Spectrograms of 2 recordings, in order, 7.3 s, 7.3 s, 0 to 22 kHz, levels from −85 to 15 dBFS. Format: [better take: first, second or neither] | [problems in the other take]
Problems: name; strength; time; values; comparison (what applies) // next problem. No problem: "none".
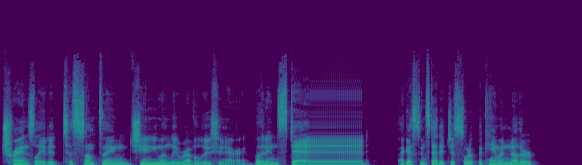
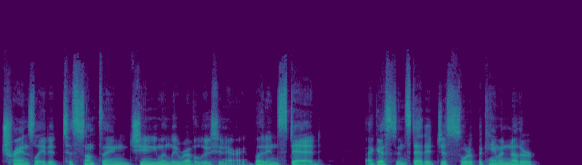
second | audio freezing; at 4 s for 0.5 s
